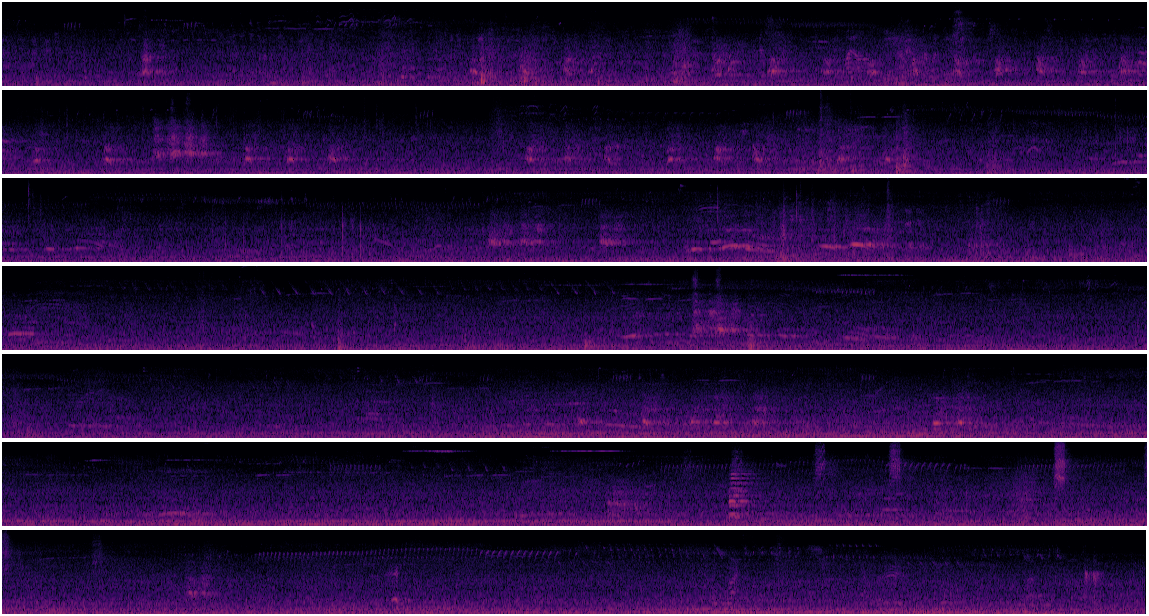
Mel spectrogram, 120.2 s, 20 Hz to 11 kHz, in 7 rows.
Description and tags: Calidoscopi19 Parc Pegaso 3
Urban Ambience Recorded at Parc Pegaso in April 2019 using a Zoom H-6 for Calidoscopi 2019.
Calidoscopi19, Humans, Monotonous, Nature, Pleasant, Quiet, Sagrera, Simple, SoundMap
